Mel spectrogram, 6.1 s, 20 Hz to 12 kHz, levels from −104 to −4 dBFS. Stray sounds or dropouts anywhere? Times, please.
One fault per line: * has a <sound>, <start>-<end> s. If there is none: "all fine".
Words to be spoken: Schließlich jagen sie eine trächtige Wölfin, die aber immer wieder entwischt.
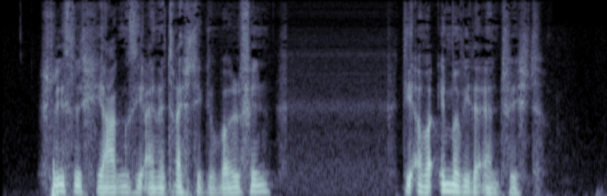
all fine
